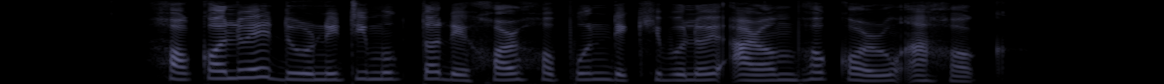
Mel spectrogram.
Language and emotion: Assamese, neutral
